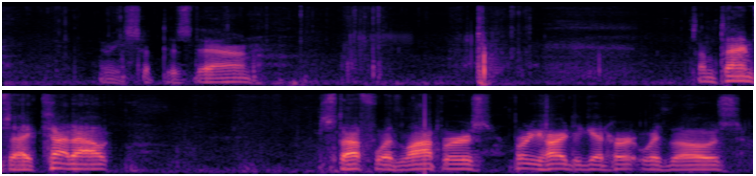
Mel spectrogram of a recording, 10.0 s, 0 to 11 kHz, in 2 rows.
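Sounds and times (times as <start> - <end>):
log set down on wood: 2.3 - 3.5.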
